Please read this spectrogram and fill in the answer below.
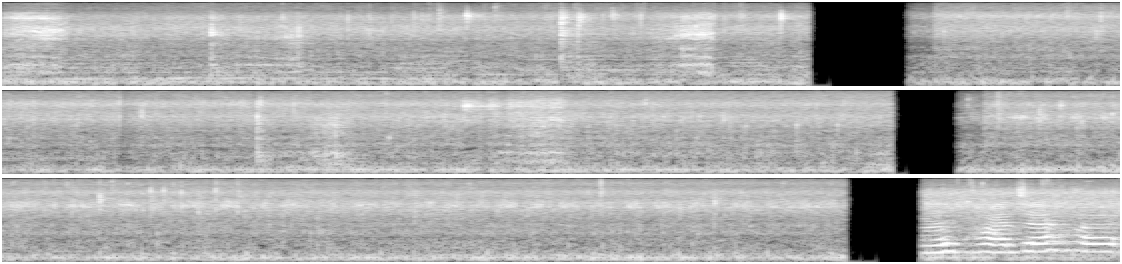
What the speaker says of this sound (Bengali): এখন আমি এটা তেলে ছেড়ে দিব, তবে সাবধানে দিতে হবে। আপনারা যে কোনো তেল ইউজ করতে পারবেন, আমি এখানে সরিষার তেল দিচ্ছি।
